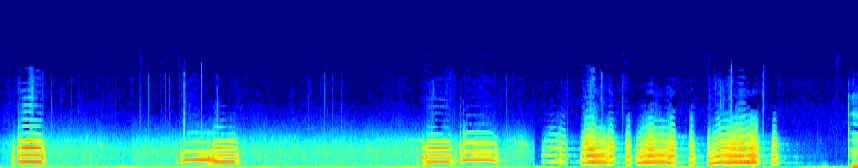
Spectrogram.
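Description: Whooping Crane giving loud, bugling double-noted calls, at first spaced a few seconds apart, then a rapid overlapping chorus of several birds near the end.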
